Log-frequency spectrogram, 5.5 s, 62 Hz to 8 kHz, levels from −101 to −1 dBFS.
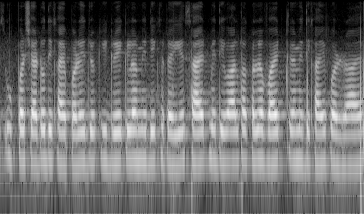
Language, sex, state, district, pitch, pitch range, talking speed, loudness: Hindi, female, Bihar, Lakhisarai, 200 Hz, 195-205 Hz, 275 wpm, -17 LUFS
